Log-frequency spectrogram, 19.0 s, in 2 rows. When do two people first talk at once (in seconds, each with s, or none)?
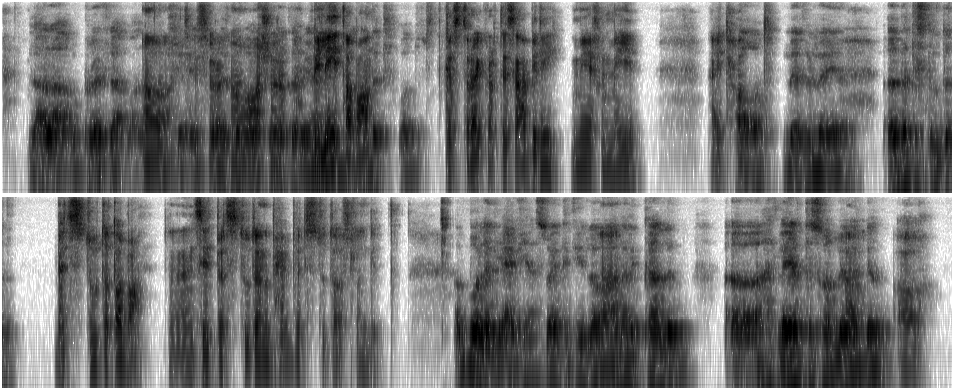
1.4 s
